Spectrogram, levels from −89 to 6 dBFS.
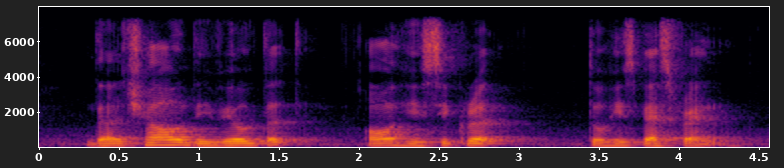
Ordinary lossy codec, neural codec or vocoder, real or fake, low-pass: none; none; real; 7.2 kHz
